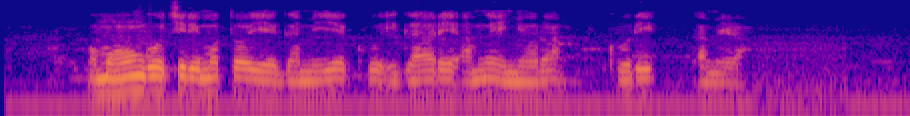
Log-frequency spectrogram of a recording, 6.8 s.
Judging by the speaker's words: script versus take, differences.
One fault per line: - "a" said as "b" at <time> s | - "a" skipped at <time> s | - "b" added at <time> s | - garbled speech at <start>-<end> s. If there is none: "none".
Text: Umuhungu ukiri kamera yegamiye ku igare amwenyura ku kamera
- "kamera" said as "muto" at 1.6 s
- "ku" said as "kuri" at 4.6 s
